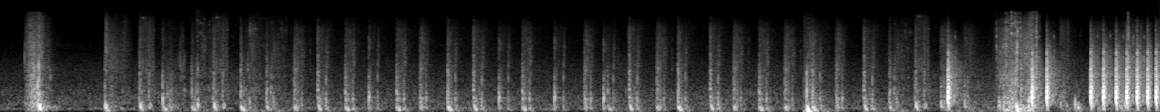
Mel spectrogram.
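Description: Footsteps run quickly and steadily.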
